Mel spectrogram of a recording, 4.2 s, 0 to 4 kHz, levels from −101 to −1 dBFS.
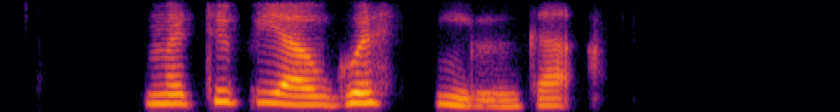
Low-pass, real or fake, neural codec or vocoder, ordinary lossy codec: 3.6 kHz; fake; codec, 24 kHz, 0.9 kbps, DualCodec; Opus, 24 kbps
